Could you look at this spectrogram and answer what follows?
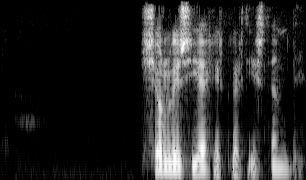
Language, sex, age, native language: Icelandic, male, 14, Icelandic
